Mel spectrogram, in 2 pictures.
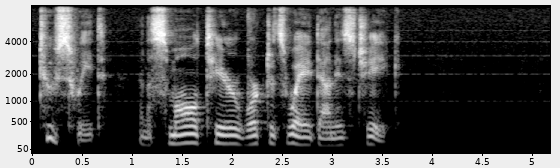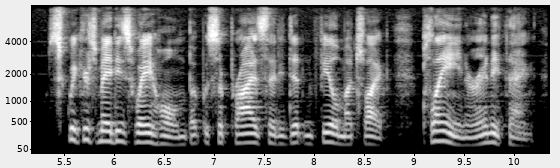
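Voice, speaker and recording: A man reading a children's story aloud as a storyteller, gentle and expressive, slowing and softening for sad parts. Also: medium pitch.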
